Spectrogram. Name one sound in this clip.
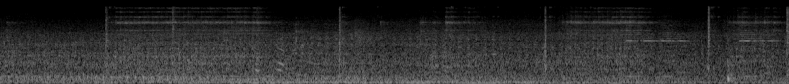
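A machete chops into a coconut with sharp knocks.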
